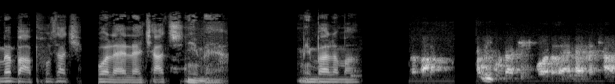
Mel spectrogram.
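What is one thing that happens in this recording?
An older man speaks cheerfully into a microphone, heard through a loudspeaker.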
